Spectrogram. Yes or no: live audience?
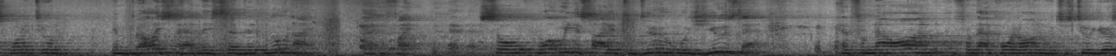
yes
